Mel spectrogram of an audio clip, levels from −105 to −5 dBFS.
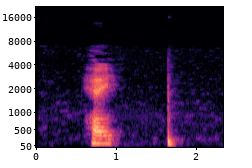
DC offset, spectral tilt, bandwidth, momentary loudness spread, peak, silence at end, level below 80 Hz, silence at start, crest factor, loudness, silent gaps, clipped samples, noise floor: under 0.1%; -8.5 dB/octave; 6.4 kHz; 19 LU; -6 dBFS; 0.6 s; -64 dBFS; 0.65 s; 24 dB; -25 LUFS; none; under 0.1%; -76 dBFS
